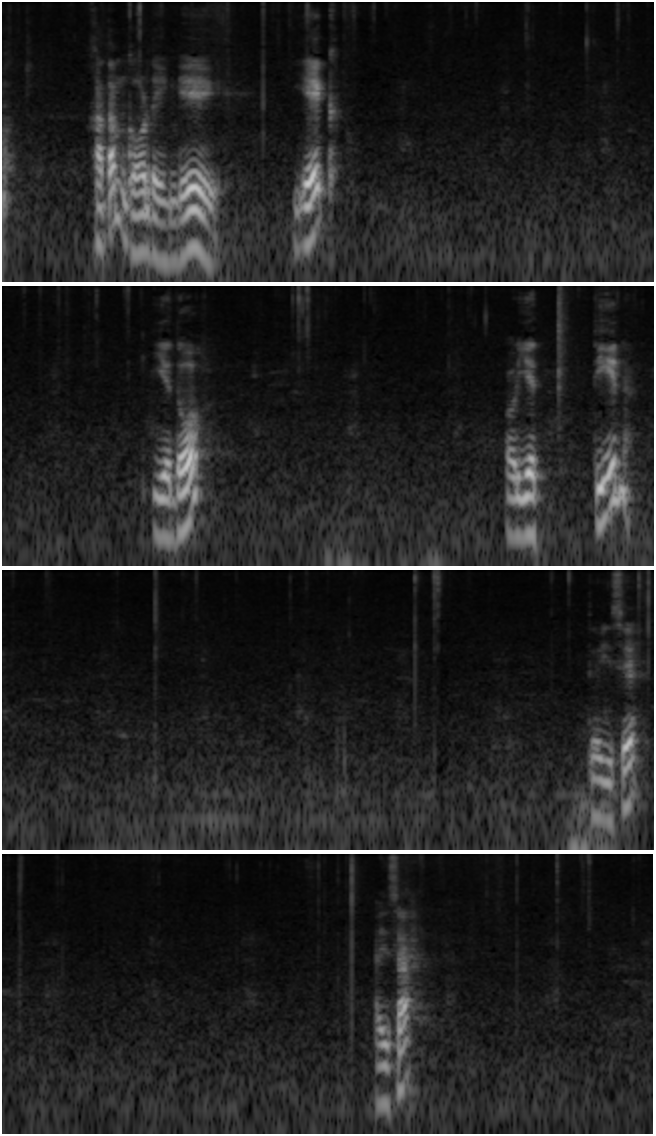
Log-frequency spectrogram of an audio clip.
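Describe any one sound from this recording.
Small plastic pieces click and snap softly between fingers.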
